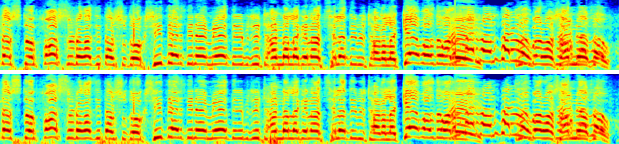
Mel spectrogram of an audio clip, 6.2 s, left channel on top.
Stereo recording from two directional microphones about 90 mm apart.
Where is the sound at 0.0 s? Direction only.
65° right (ahead or behind).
